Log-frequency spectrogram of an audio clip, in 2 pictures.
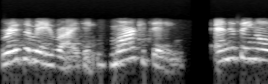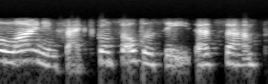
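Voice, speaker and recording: A middle-aged woman from Belgium with a fairly high voice talks earnestly as a guest speaker, pausing on fillers and restarting her sentences. Her audio comes through a thin, phone-like video call line. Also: lively intonation. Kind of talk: webinar talk.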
